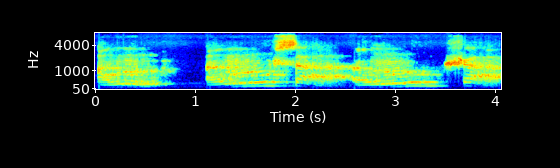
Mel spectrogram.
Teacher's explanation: अ के साथ अनुस्वार बोलेंगे तो पहले अ उच्चारण होगा, उसके बाद हम नासिका पर जाएंगे।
